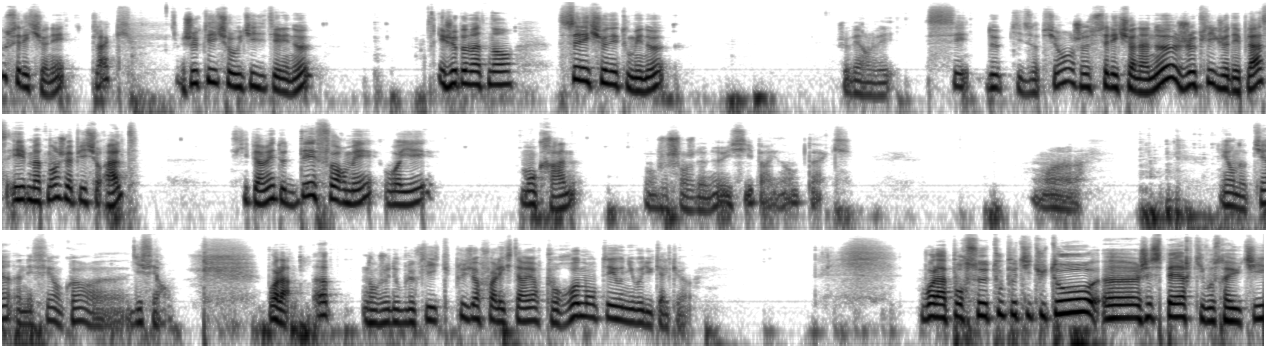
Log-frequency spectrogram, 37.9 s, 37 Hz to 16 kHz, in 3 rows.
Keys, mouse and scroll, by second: 0.0 click, 2.5 click, 3.6 click, 5.6 click, 8.9 click, 9.6 click, 11.4-18.0 drag, 18.9-21.0 alt+drag, 22.2-24.3 drag, 24.3 alt+F1, 24.5 alt+click, 25.2 KP_Subtract, 26.5 click, 27.4-28.3 drag, 28.2 ctrl+z, 28.5 ctrl+click, 31.9 click, 32.9 click, 33.6 middle click, 33.6 scroll down 2, 33.8 click, 34.1 click, 34.2 middle click, 34.2-35.0 scroll down 4, 34.4 middle click.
